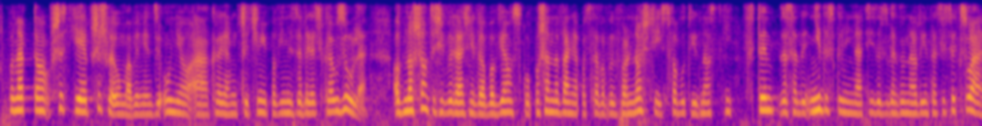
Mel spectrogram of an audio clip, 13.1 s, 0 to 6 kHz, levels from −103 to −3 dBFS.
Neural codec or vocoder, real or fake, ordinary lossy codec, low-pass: codec, 24 kHz, 6 kbps, HILCodec; fake; Opus, 64 kbps; 5.4 kHz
